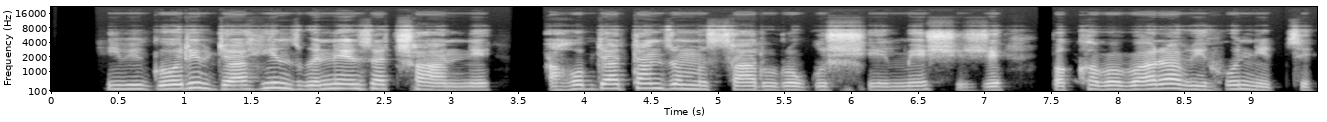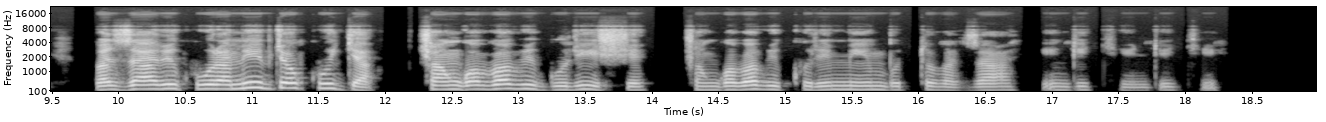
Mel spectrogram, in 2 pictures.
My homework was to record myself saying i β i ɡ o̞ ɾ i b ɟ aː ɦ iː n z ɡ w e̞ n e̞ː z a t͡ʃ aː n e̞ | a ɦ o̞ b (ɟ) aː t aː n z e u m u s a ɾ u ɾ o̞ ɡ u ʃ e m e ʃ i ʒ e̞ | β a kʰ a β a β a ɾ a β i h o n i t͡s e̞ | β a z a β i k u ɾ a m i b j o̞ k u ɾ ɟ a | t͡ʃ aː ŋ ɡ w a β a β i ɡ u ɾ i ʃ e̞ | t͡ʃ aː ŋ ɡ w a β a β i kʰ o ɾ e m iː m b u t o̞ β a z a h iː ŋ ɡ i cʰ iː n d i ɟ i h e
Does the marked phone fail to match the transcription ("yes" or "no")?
no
